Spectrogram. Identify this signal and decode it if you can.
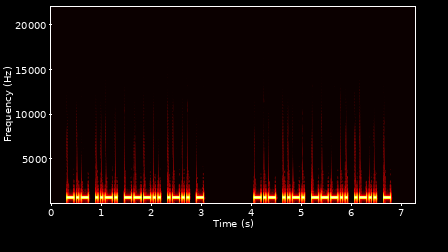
Morse code, heard as a keyed tone, about 25 wpm, 700 Hz. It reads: KF8LT KF8LT
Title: USA Call Signs - 5 Characters - Repeated 3x - 25wpm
